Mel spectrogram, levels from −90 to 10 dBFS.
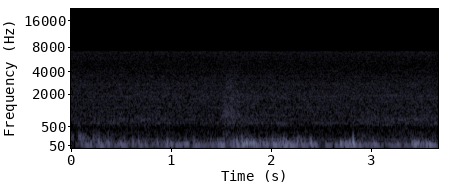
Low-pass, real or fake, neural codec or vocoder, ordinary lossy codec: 7.2 kHz; real; none; none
